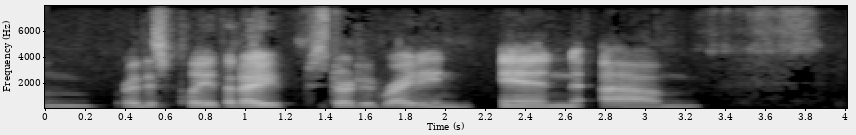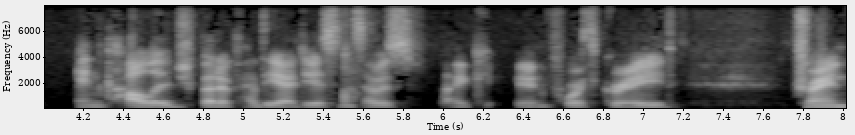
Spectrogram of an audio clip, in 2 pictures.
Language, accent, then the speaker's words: English; Midwest, United States; growing up in the Midwest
